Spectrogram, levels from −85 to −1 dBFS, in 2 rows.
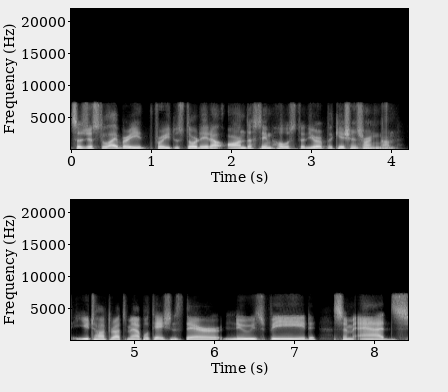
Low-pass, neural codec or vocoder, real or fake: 7.2 kHz; codec, 24 kHz, 0.9 kbps, WavTokenizer, large speech release; fake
